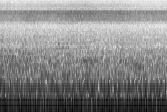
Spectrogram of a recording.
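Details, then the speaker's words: Car idling with AC off: steady low even hum with no vibration, knock or squeal; with AC on it vibrates and chirps, cause a fan problem. "अभी गाड़ी में हम बैठ रहे हैं तो कोई एकदम स्मूथ फील हो रहा है, ना कोई वाइब्रेशन ना कुछ। ये देखिए एकदम नॉर्मल है, कोई वाइब्रेशन नहीं"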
